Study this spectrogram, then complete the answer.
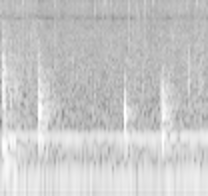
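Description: Daripa balawag cooking in a pan as a simple dinner dish, a steady low sizzle running throughout with a few brief scrapes or stirring clicks spaced apart, fairly quiet and close.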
